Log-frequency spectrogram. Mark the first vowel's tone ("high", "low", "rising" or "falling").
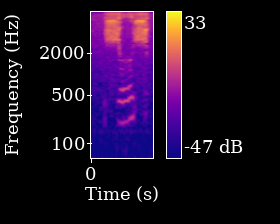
rising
